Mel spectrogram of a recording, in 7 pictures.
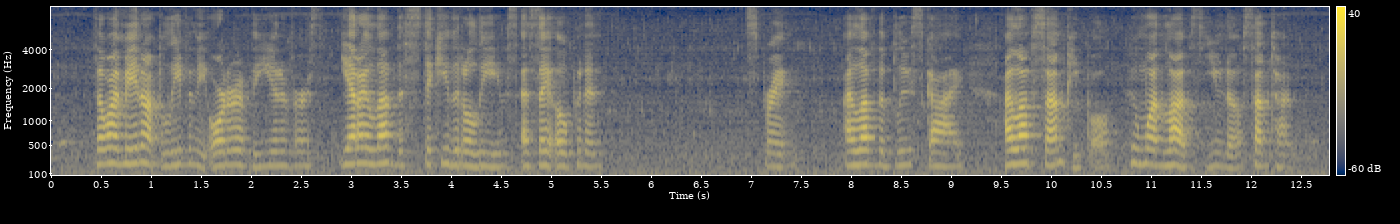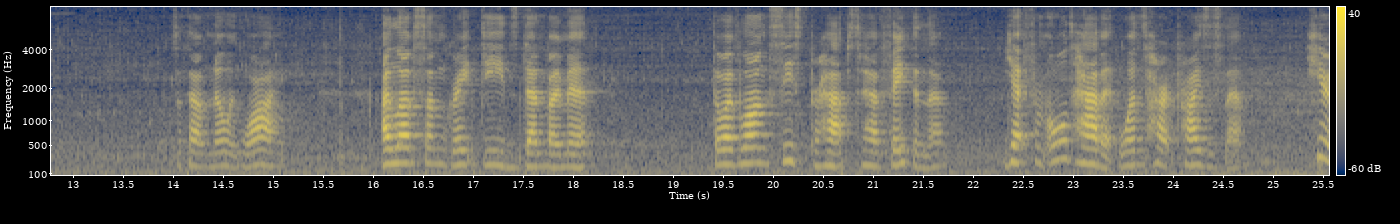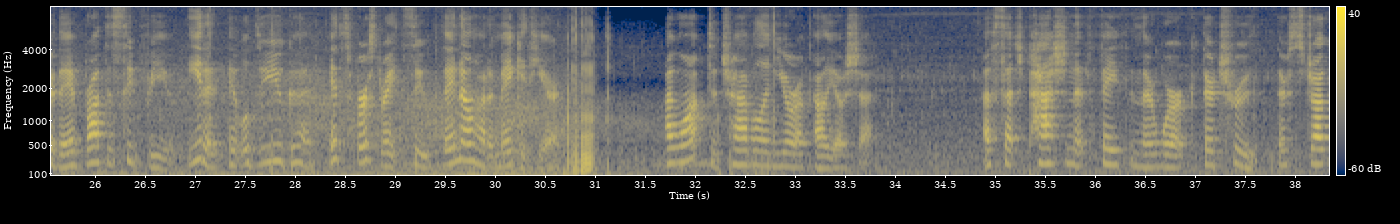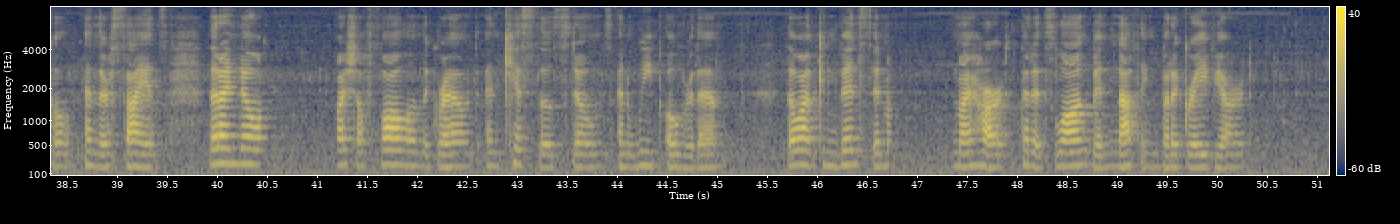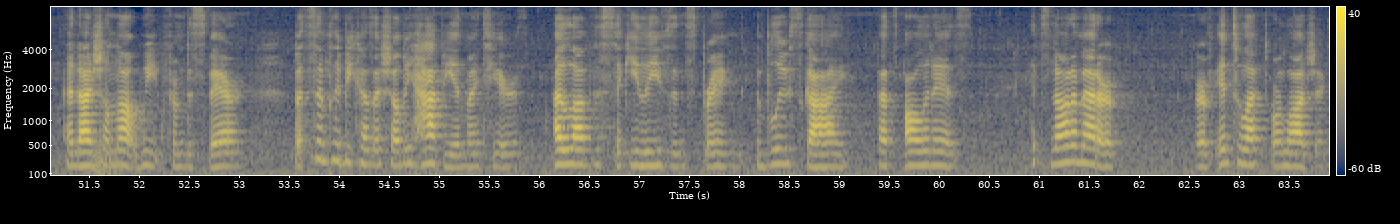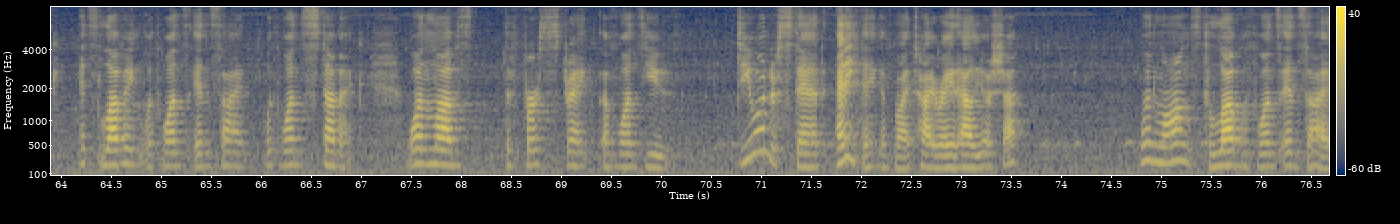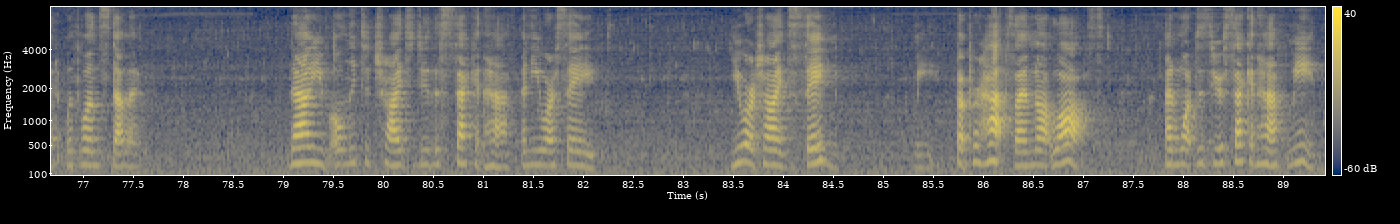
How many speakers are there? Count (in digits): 1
